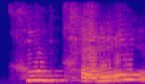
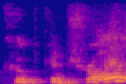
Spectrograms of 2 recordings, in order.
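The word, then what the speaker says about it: kubectl: Coupe cuddle or sometimes pronounced coupe control is how you interact with your Kubernetes cluster.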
